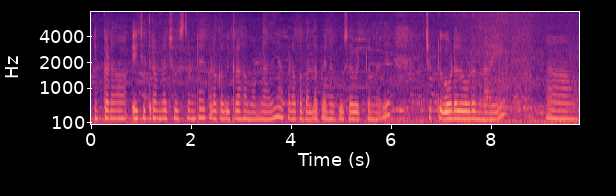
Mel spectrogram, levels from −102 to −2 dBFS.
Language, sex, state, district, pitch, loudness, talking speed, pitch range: Telugu, female, Telangana, Karimnagar, 200 Hz, -30 LUFS, 115 wpm, 190-210 Hz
